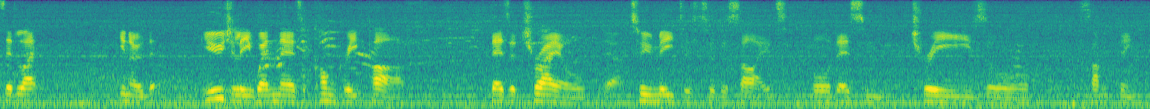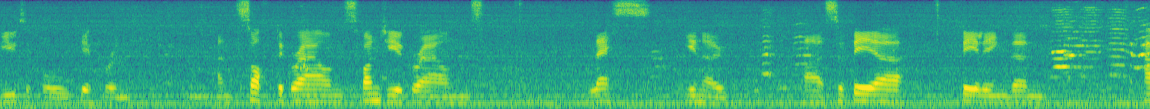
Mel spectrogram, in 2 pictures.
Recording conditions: sounds in the background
